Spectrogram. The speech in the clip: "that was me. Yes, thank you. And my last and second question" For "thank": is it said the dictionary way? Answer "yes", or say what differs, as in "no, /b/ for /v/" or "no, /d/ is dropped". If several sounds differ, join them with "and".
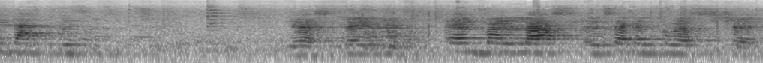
no, /t/ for /θ/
